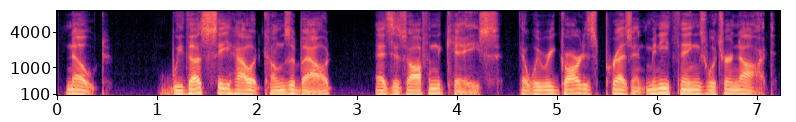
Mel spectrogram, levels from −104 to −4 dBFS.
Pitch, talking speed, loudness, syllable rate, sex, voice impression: 100 Hz, 180 wpm, -18 LUFS, 5.1 syllables/s, male, very masculine, very adult-like, very middle-aged, very thick, very tensed, powerful, slightly dark, slightly soft, slightly muffled, very fluent, slightly raspy, cool, very intellectual, very sincere, very calm, very mature, friendly, very reassuring, unique, wild, slightly strict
